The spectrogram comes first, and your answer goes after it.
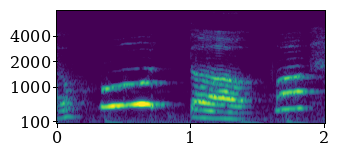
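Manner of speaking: very high, drawn-out question; mock bafflement. Baffled at the name he brought up, high slow disbelief. Acts out her baffled reply.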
